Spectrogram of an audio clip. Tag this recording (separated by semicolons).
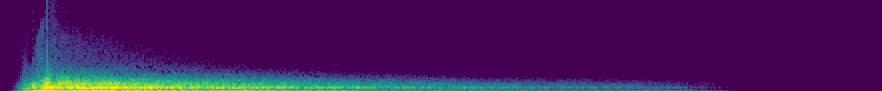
atmosphere; effect; reverb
